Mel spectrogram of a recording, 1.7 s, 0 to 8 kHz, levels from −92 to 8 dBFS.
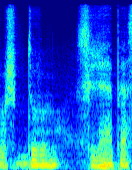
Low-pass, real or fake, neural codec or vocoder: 7.2 kHz; fake; codec, 16 kHz, 0.5 kbps, X-Codec, HuBERT features, trained on LibriSpeech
